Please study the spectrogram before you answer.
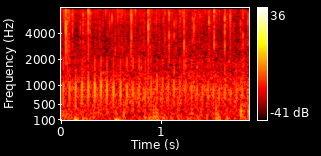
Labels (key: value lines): label: biophony, rattle
recorder: SoundTrap 500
